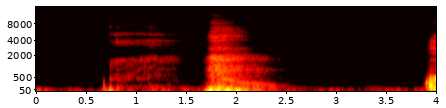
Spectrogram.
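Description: A man sighs close to the microphone: a breath in about a second in, then a louder sigh out that falls in pitch.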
